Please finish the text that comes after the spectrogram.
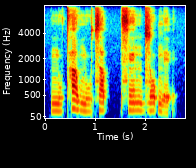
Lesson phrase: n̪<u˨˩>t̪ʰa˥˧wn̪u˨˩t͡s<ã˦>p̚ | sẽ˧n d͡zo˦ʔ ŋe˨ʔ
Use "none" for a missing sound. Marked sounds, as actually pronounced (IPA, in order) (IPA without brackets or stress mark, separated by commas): u˨˩, a˦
